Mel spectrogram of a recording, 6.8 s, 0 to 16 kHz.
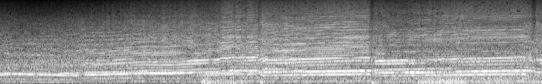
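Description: A Formula One car at the Canadian Grand Prix in the video game F1 2012 holds a loud, high engine whine, rising and falling in pitch through shifts as it accelerates, steady throughout with no talk.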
